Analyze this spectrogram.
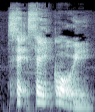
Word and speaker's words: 性行為: of Japanese language, so sexual act is seikoi in the pronunciation of Japanese language, and holy act is also pronounced seikoi. And so sex and holy has the same pronunciation.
